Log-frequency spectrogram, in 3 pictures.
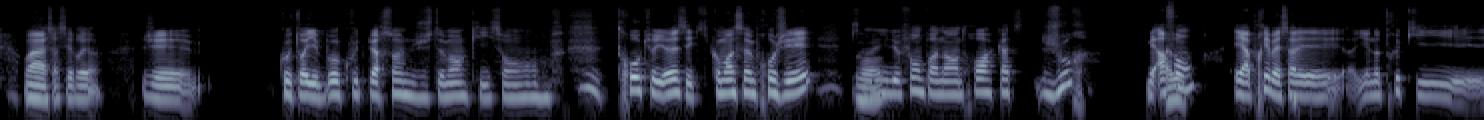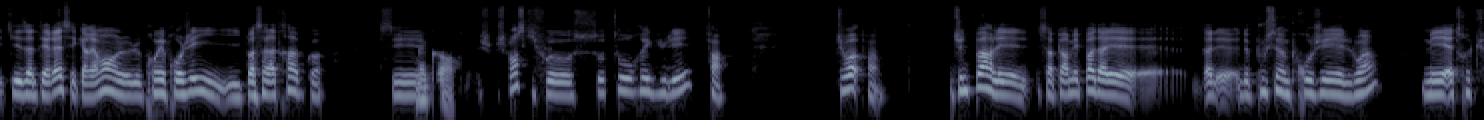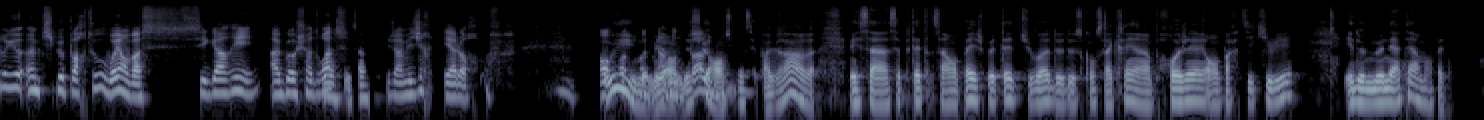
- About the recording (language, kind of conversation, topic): French, podcast, Comment cultives-tu ta curiosité au quotidien ?
- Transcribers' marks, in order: laughing while speaking: "sont"; chuckle; stressed: "jours"; chuckle; chuckle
